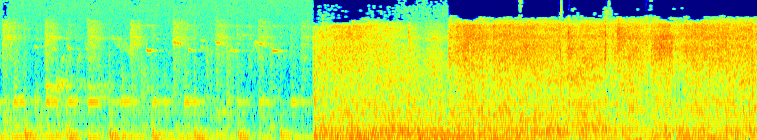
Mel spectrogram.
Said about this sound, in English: Warning, warning, warning. Extreme danger. Clear the area. As cesium sinks in the water, the rapid generation of hydrogen gas should produce quite an explosion.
